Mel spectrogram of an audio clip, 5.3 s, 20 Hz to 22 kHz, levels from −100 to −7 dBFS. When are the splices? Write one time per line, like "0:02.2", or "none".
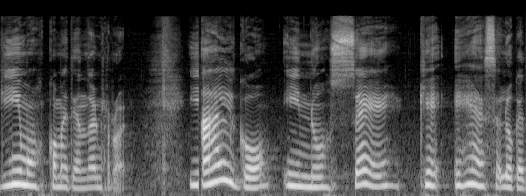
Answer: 0:01.0
0:02.0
